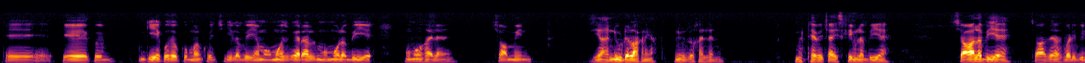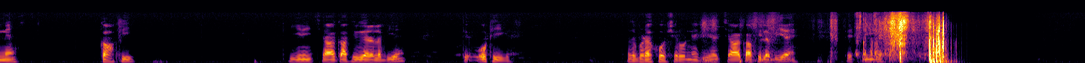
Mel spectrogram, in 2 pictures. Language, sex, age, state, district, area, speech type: Dogri, male, 30-45, Jammu and Kashmir, Jammu, rural, spontaneous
